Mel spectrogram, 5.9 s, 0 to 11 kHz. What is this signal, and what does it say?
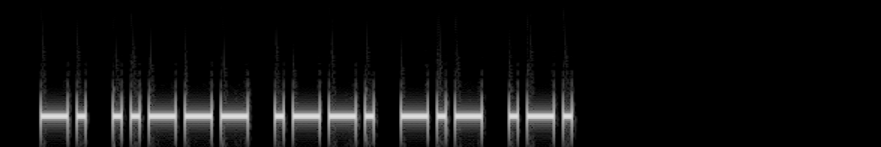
Morse code, heard as a keyed tone, about 20 wpm, 700 Hz. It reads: N2PKR
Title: USA Call Signs - 5 Characters - Repeated 3x - 20wpm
